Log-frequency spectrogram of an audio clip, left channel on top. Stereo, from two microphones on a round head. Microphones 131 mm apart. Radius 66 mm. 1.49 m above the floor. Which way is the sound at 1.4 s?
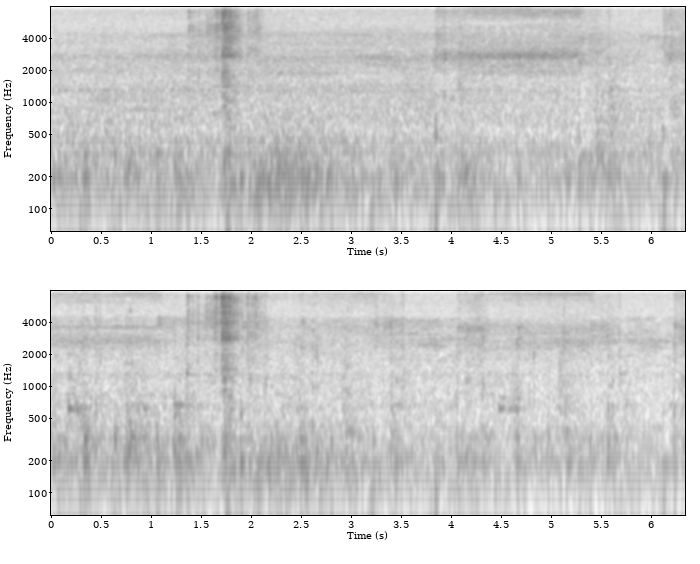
65° right (ahead or behind).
